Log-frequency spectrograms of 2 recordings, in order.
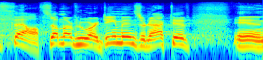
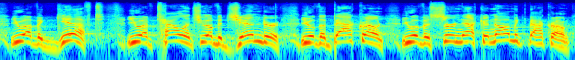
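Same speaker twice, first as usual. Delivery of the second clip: rising fervent preacher's exhortation, pitched up; wound-up preaching; 6 semitones higher than usual. Real, not acted. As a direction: press each "You have" like a charge to the flock. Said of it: "preacher's getting a little wound up".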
